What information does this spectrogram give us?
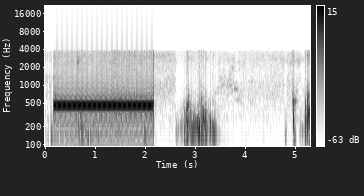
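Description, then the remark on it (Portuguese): A telephone ringing tone sounds once as a loud, steady mid-pitched hum for about two seconds and goes unanswered. Soft, muffled voice sounds follow after it stops. “The number is not answering.”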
